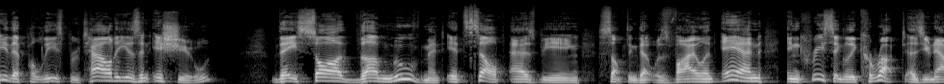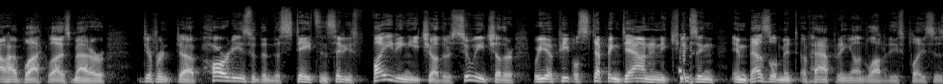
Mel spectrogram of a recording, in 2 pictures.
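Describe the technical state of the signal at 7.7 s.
At 7.7 s the speech signal is intact, with no dropout, click, clipping or other fault present at that moment.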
